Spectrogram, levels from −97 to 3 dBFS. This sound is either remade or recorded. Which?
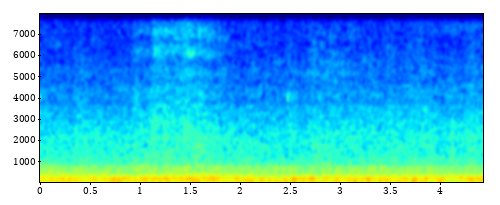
recorded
